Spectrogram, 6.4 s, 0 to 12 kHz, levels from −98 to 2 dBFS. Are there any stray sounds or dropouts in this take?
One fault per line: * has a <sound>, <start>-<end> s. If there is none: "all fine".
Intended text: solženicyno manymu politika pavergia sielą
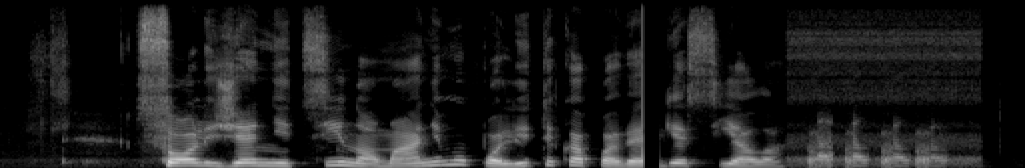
* has a dropout, 4.0-4.1 s
* has a laugh, 5.0-5.9 s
